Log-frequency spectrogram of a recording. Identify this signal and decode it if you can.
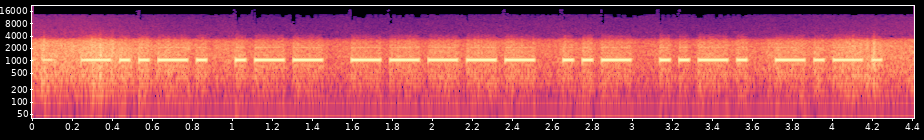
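Morse code, heard as a keyed tone, about 25 wpm, 1050 Hz, with radio noise. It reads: /W0UFC
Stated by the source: Morse from KPH's Night of Nights XX maritime radiotelegraphy event, received in Chiapas, Mexico about 3,800 km away on a Kenwood R-600 with a grounded 10 m long-wire antenna.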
